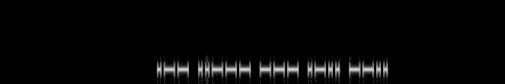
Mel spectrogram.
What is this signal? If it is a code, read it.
Morse code, heard as a keyed tone, about 34 wpm, 700 Hz. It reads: W2OLZ
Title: USA Call Signs - 5 Characters - Repeated 3x - 35wpm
